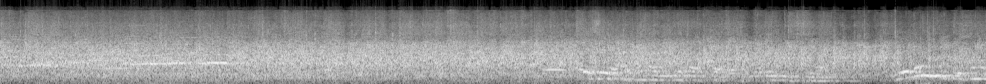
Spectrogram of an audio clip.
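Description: Dense, steady audience applause after a theatre performance, loud and sustained for the whole stretch, with a voice speaking over the clapping.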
